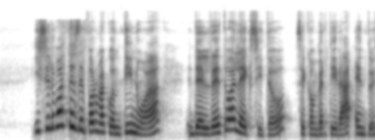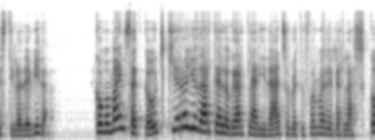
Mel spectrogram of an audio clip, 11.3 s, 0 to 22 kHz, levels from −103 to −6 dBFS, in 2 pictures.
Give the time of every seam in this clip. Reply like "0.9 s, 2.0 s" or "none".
none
